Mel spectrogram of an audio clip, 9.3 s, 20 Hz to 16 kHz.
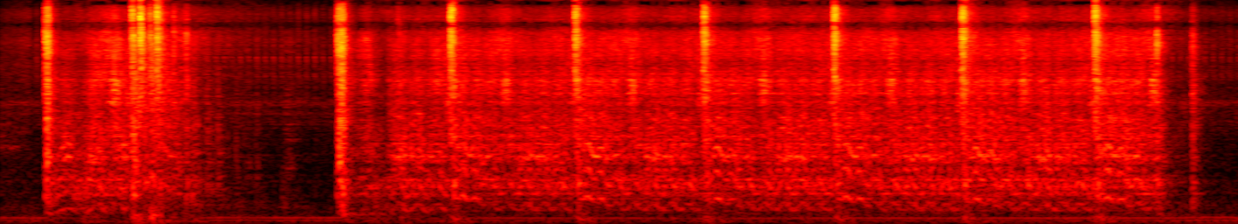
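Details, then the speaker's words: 1978 Chevy Camaro drag car with mystery rebuilt, cammed 350 small block, first fire-up with timing being adjusted and fuel squirted in: cranks with sharp pops about once a second, catches briefly, stumbles and won't idle. "Why is it being like this? It wants to start, but it won't."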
